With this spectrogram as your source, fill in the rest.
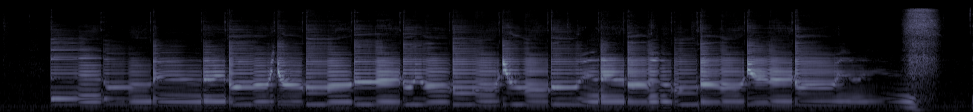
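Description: A morchang jaw harp, from the Ghorka and Rekha models, is plucked in a steady, bright twanging rhythm with a ringing, buzzy tone for about nine seconds, then a short noisy burst at the end.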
